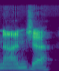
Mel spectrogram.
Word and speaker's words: Nyanja: And even in Google, you can Google stuff for phrases in Nanja. It's spelled like Nyanja. So Nyanja, Nya is the spelling at the front.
